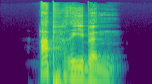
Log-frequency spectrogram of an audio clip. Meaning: second-person singular dependent subjunctive II of abreiben
- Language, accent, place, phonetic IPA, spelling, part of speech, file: German, Germany, Berlin, [ˈapˌʁiːbəst], abriebest, verb, De-abriebest.ogg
